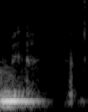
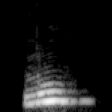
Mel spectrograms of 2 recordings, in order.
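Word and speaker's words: μ: aquí es la letra mu así así se escribe mu se puede se puede llamar mu así o mi también se puede llamar mi la letra Mi o mu pero es una letra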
